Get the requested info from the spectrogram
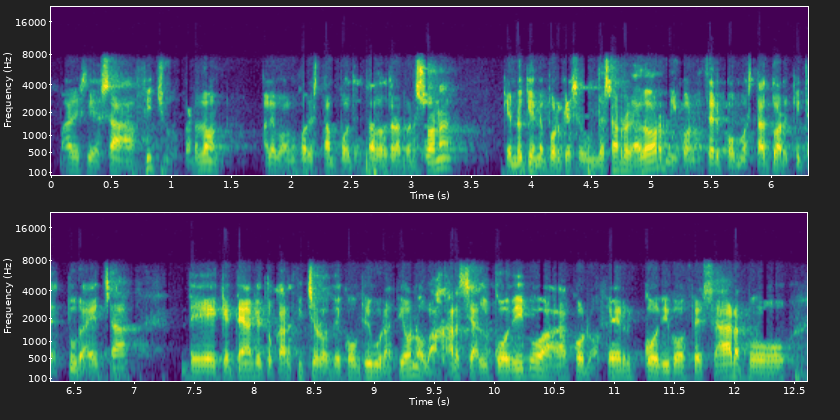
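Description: A man from giving a conversational technical talk at a meetup, often checking in with the audience. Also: medium pitch. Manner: conversational, frequent filler checks. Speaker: meetup speaker. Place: large meeting room. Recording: lo-fi roomy hall recording.

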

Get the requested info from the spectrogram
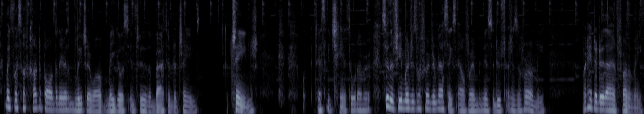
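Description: A man's voice: mid-range voice, brisk. A man doing casual playthrough commentary and reading game text aloud in a goofy, self-mocking way. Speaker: let's player.

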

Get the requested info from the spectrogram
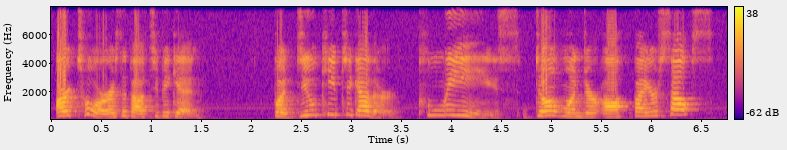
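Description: A woman voicing an excitable, eccentric little man who gushes and repeats himself in a high voice as she reads a children's storybook. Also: a little slow, low-quality recording. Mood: overjoyed, bustling. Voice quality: high-pitched. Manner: effusive, exclamatory, repeating himself. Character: excitable, gushing, eccentric little man, a candy factory owner.

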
